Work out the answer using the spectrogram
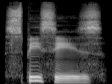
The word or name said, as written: species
